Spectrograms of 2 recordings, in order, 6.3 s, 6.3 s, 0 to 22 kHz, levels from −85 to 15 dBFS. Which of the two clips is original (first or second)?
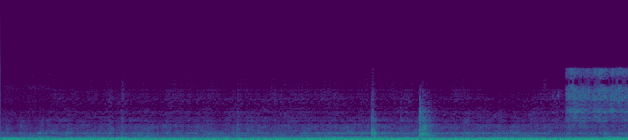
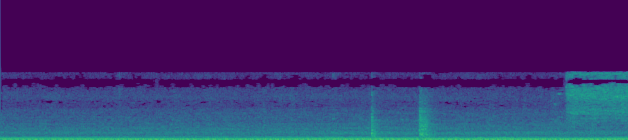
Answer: second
